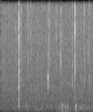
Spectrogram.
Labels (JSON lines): {"label": "ambient", "recorder": "HydroMoth"}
